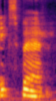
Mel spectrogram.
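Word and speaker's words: x̄: X pakai tanda atas garis itu dibacanya adalah X bar.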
